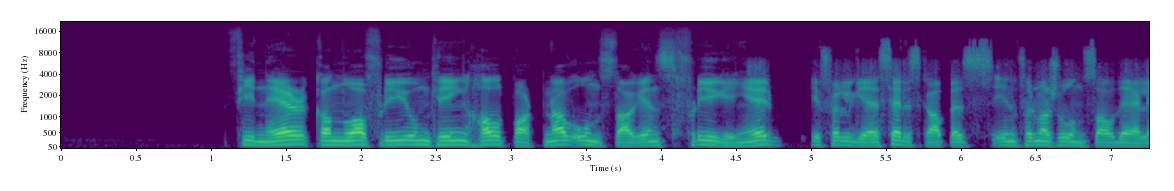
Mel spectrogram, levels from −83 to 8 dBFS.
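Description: A Bluetooth SBC bit pool drop starts at 4.56 s, after "omkring halvparten av onsdagens", and runs to the end at 7.26 s. Consistent with a bit pool fall from 28 to 9, near 78 kbps, the upper sub-bands starve and the rest quantise coarsely, leaving the speech dull and gritty.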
